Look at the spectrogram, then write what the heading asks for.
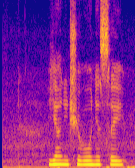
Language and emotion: Russian, sad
